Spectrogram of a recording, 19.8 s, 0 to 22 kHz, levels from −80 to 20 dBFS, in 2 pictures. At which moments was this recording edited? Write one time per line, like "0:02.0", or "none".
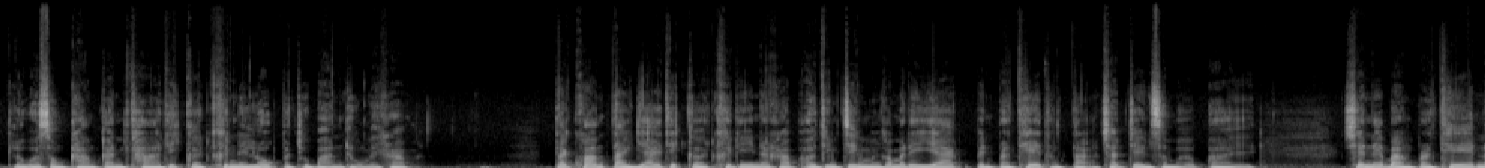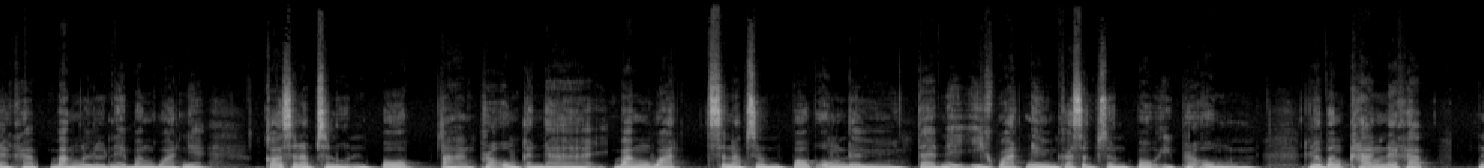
0:10.1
